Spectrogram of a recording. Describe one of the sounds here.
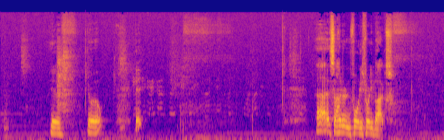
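A middle-aged man speaks calmly into a telephone close by, in short bursts.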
